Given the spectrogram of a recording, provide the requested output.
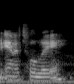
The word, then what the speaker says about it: Anatole: Um, she does end up marrying a Congolese man um, named Anatole. Is how I know to say his name. Is there a correction for that? Does anybody know better? – Sounds good. That, okay. That, that's how I was saying it in my head.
